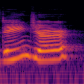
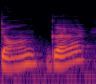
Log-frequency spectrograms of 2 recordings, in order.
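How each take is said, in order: First: The first vowel rhymes with stranger. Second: The first vowel sounds like the one in 'on'. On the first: The speaker calls it wrong. "He mispronounces my last name, which doesn't rhyme with stranger" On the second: The speaker calls it right. "It's actually Donger"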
